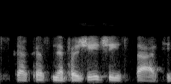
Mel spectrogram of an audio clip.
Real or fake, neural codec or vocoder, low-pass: real; none; 7.2 kHz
